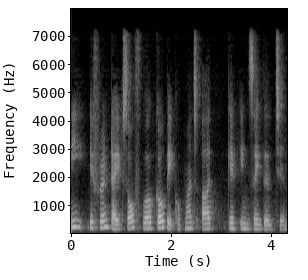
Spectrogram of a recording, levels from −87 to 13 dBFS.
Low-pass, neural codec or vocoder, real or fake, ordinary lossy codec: 7.2 kHz; codec, 16 kHz, 0.3 kbps, FocalCodec; fake; MP3, 48 kbps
